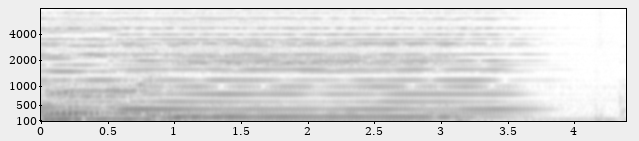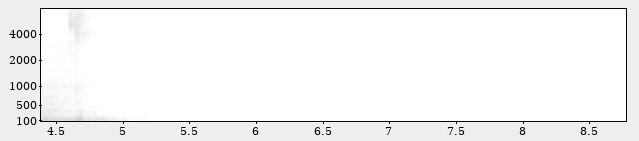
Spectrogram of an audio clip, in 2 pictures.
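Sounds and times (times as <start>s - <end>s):
bass instruments: 0.0s - 3.7s.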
